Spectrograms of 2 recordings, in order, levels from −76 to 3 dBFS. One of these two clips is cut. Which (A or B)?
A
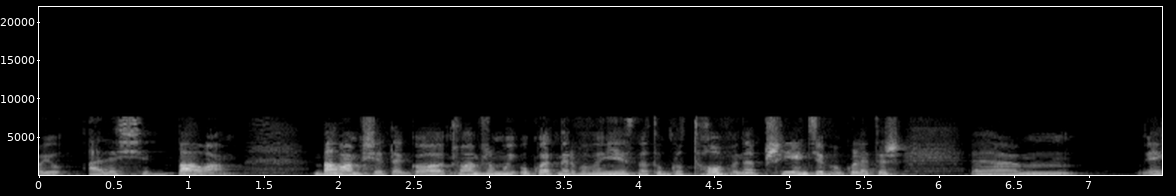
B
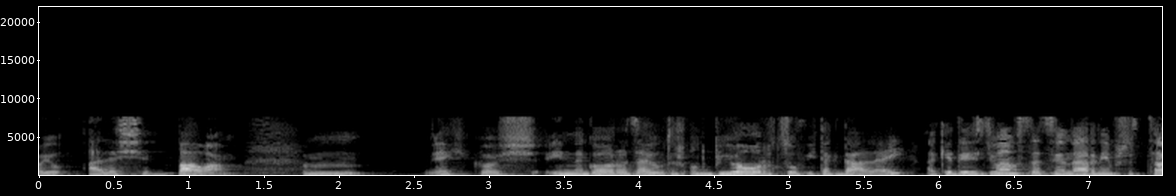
B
